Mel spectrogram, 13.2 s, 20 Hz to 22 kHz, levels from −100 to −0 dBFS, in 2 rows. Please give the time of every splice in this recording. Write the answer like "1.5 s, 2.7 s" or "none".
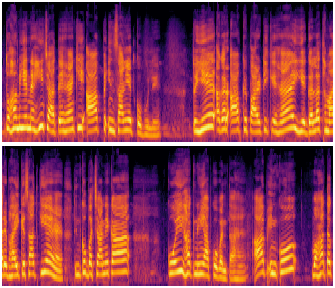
none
